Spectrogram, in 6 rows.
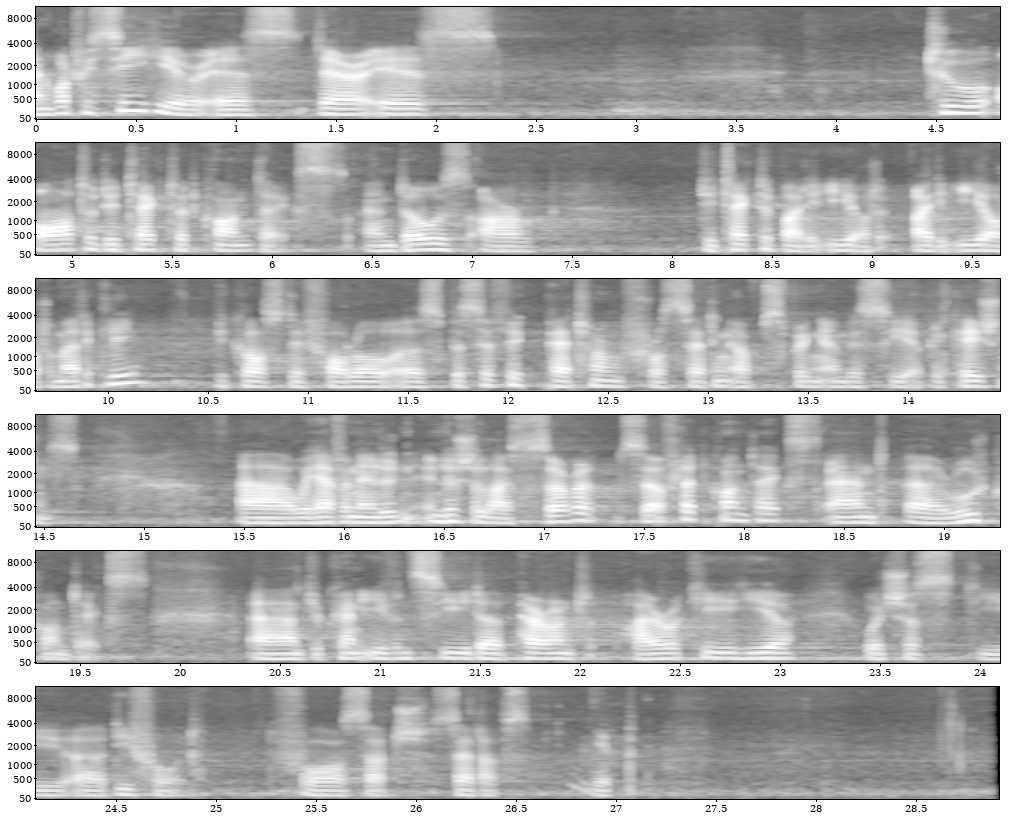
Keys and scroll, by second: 28.0 super+1.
